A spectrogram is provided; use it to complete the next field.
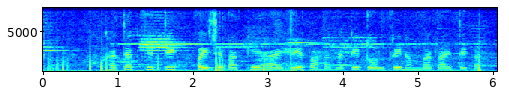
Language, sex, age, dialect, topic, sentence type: Marathi, female, 18-24, Varhadi, banking, question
